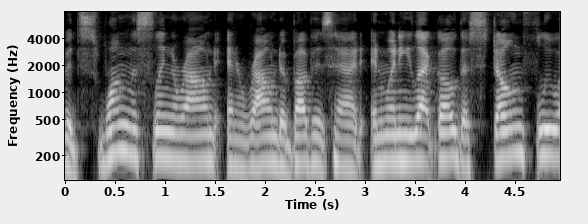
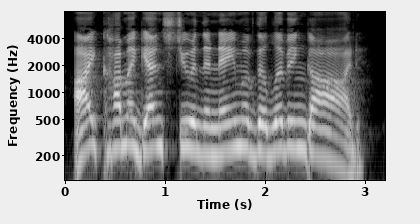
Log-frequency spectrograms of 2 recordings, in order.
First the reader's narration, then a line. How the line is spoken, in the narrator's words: When he was close to Goliath, he shouted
